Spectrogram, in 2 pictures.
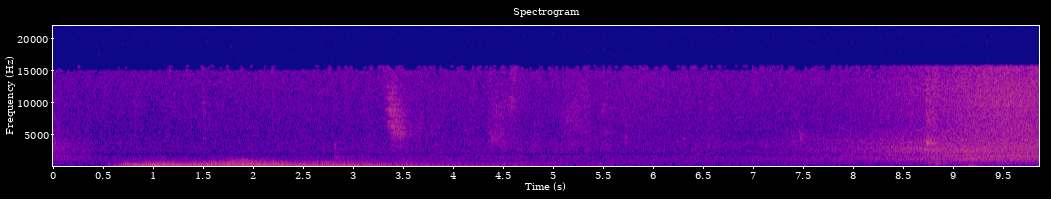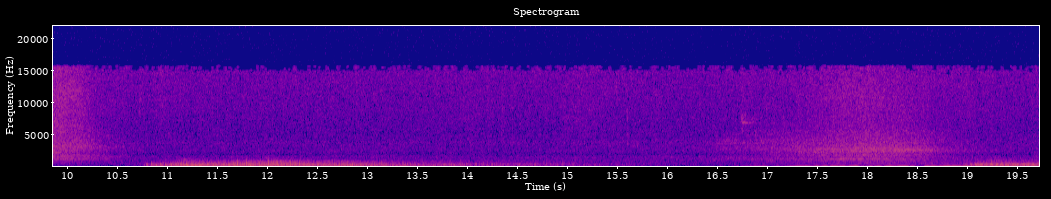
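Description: An orchestra plays deep, swelling chords that ring out in a large hall.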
